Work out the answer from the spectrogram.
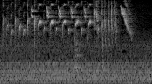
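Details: Rapid, varied twittering from a wild European goldfinch: high chirps repeated about four per second, bright and liquid, ending in a quick descending note, steady low hiss underneath.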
